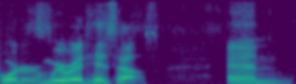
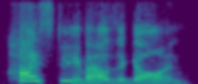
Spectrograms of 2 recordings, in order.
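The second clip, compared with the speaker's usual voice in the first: put-on much higher, like a twelve-year-old on the radio; boy's squeaky phone voice; squeaky kid voice; 12 semitones higher, slower than usual. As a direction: pitch it up like a nervous boy calling in. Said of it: "this is exactly how I sound".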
